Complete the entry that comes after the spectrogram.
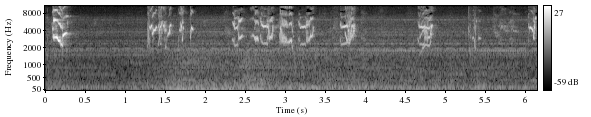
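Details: A loud shrill squeak opens, then pet lovebirds follow with groups of rapid high chirps and twitters spaced by short gaps, over a faint hum.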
